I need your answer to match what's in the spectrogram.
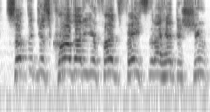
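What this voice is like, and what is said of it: Yelling. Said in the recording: “why are you yelling? ... That's why I'm fucking yelling right now.”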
